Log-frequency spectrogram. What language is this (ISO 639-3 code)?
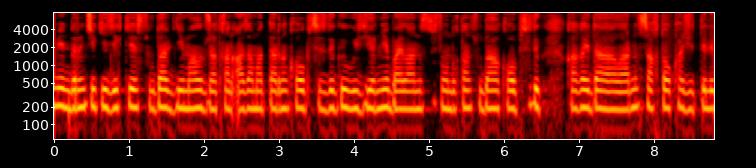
kaz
